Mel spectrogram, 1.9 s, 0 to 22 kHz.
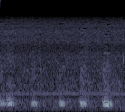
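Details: A pair of Verreaux's eagle-owls at sunrise, about 9 °C, duet, calling to each other: deep, soft grunting hoots, five in under two seconds, evenly spaced about every third of a second, in a quiet background.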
